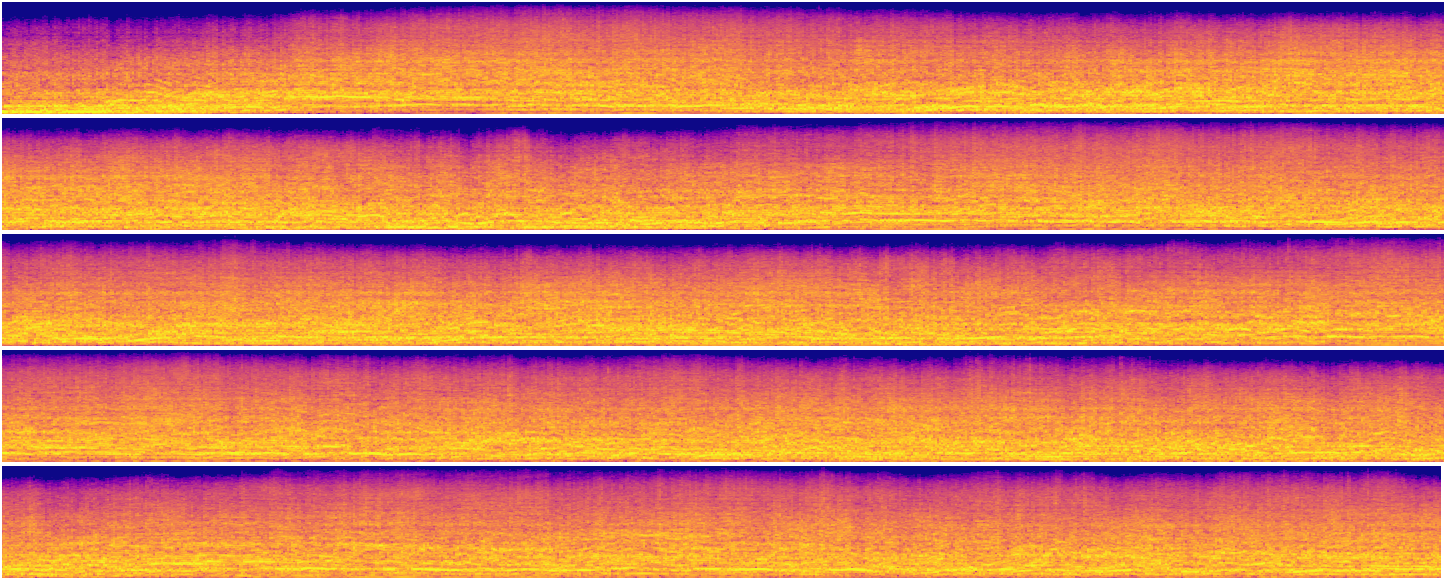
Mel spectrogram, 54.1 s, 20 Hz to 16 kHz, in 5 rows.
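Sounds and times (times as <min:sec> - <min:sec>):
race car engines roaring: 0:00.0 - 0:54.0.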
